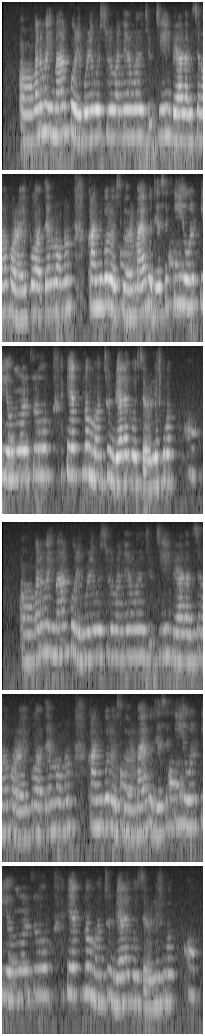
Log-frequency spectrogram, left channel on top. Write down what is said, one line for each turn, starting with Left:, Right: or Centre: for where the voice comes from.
Left: অ মানে মই ইমান পঢ়ি পঢ়ি গৈছিলো মানে মোৰ যি বেয়া লাগিছে মই ঘৰ আহি পাৱতে অলপ কান্দিব লৈছিলো
Right: অ',
Left: আৰু মায়ে সুধি আছে
Right: অ'।
Left: কি হ'ল কি হল মইত স একদম মন চন বেয়া লাগগৈছে আৰু দেই।
Right: অ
